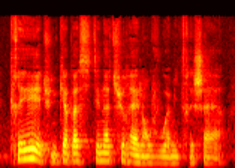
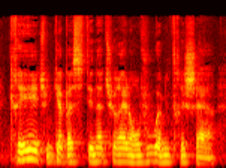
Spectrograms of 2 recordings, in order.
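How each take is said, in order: Both takes have the same delivery.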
